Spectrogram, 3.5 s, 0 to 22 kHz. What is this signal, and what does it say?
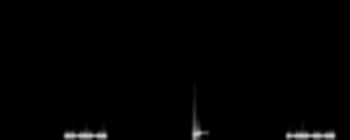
Morse code, heard as a keyed tone, about 39 wpm, 700 Hz. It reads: <AR> <KN>
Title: Single Character (Letter:Number:Punctuation:Prosign) Alt 40wpm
